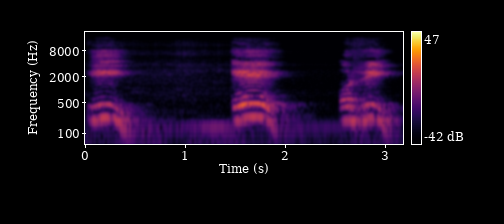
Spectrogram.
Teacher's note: इन सब से आगे वाला हिस्सा काम आ रहा है जीभ का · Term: अग्र स्वर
